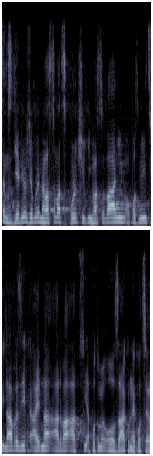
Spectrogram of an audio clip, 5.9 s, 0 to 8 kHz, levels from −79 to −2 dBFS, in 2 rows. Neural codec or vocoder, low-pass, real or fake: autoencoder, 48 kHz, 32 numbers a frame, DAC-VAE, trained on Japanese speech; 7.2 kHz; fake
